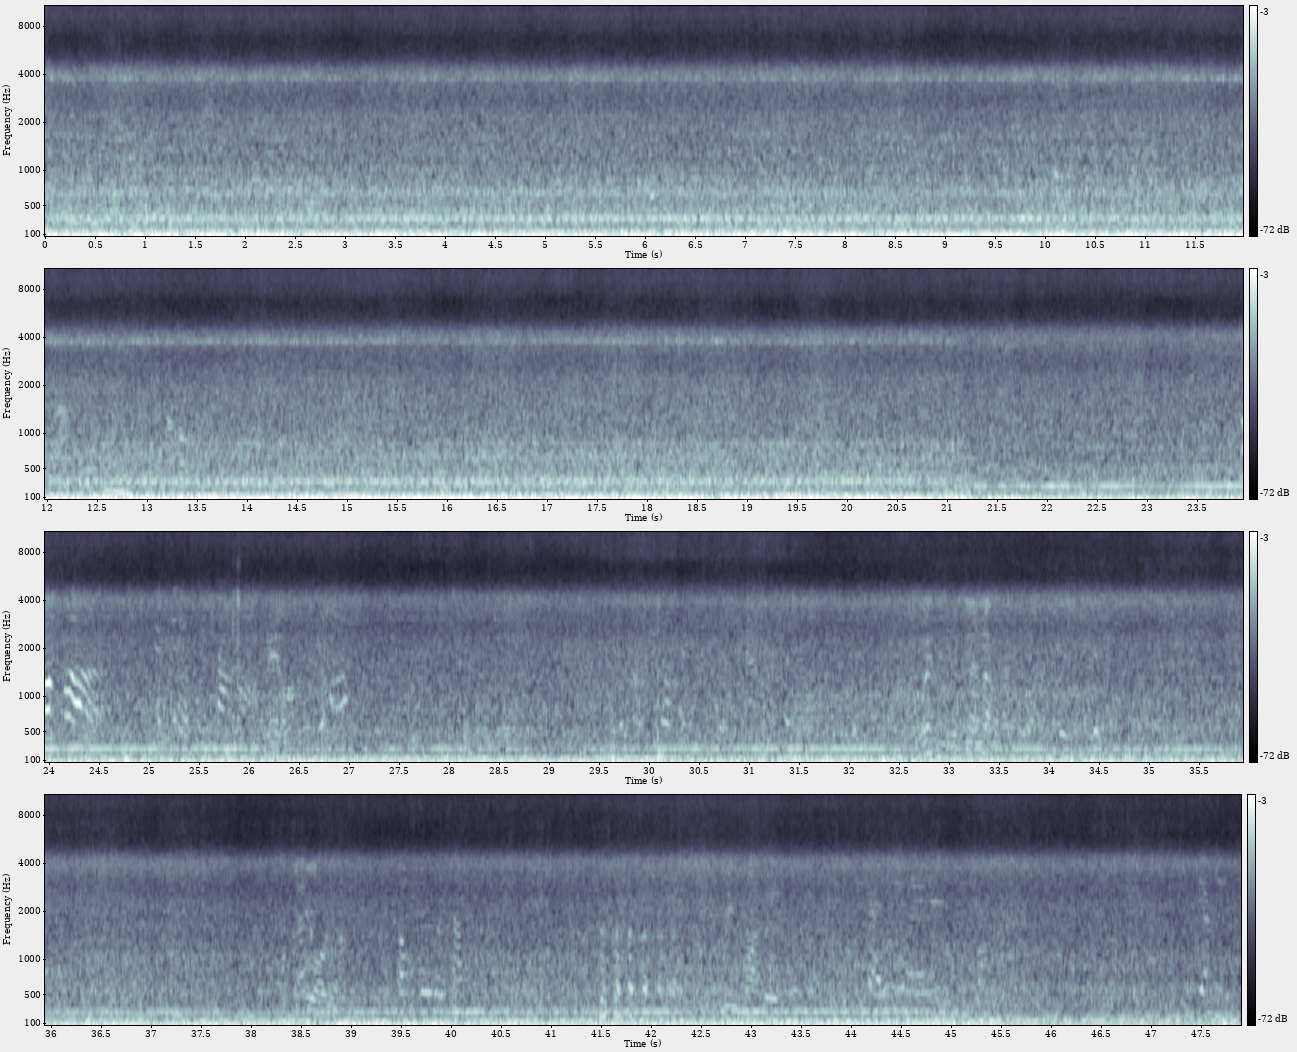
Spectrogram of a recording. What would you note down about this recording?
On a yacht, Soon arrived at the pier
